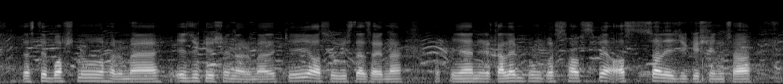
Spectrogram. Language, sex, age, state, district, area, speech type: Nepali, male, 18-30, West Bengal, Kalimpong, rural, spontaneous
